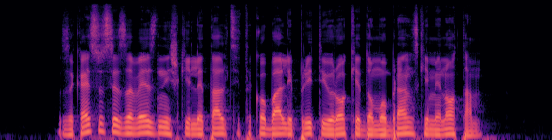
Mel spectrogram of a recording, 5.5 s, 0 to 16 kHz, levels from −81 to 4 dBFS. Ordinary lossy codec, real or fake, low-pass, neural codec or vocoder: none; real; 14.4 kHz; none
